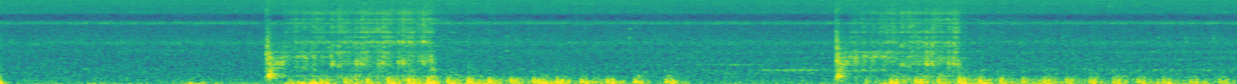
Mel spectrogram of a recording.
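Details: Fiat that won't start, owner suspects old spark plugs or wet wires: two bursts of cranking that catch briefly with an uneven, stumbling beat, firing on only one or two cylinders, then die. Crank-no-start with misfire.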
